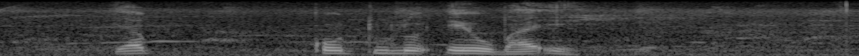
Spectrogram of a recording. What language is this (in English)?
Southern Sotho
